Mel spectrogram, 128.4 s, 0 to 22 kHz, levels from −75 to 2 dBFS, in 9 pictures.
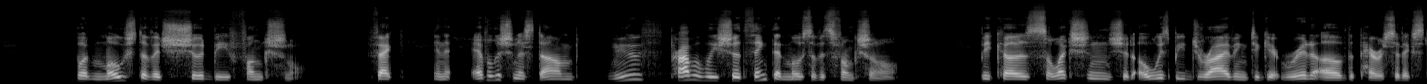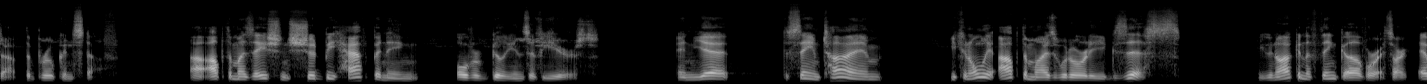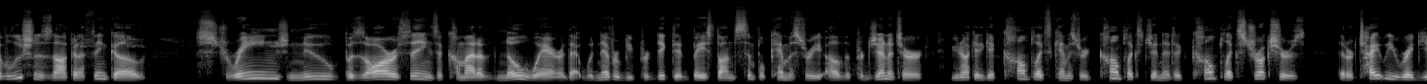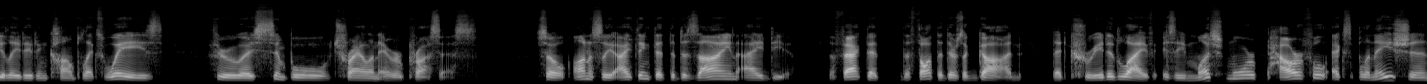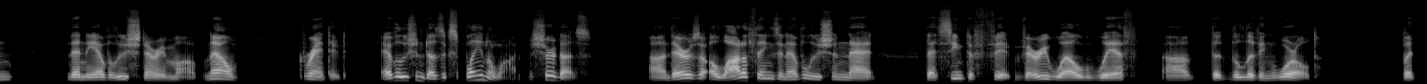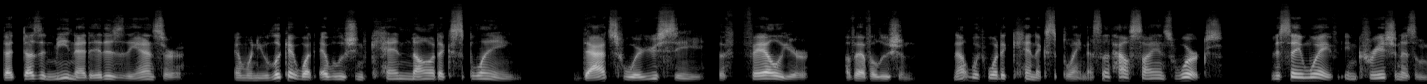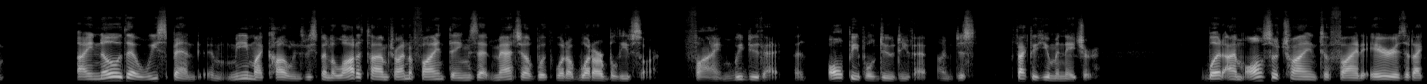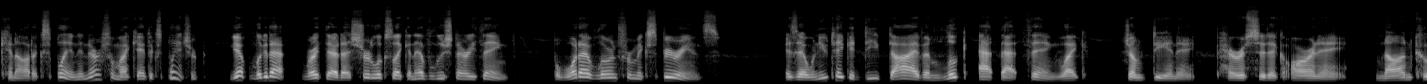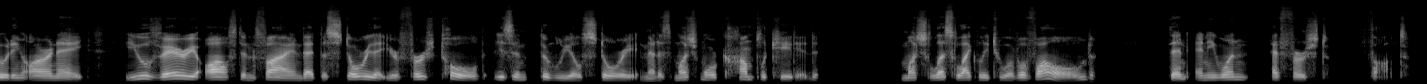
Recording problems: thin; very; fading below 350 Hz

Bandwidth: 18 kHz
